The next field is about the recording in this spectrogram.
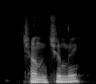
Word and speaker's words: Chun-Li: Is it Chun-Li or Chun-Li? – No, like how it's spelled. – C-H-U-N. – There's no G, right? – Yeah. No, it's C-H.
